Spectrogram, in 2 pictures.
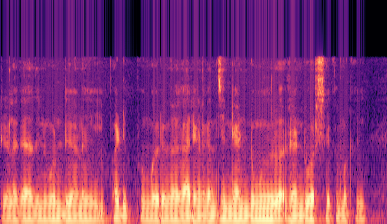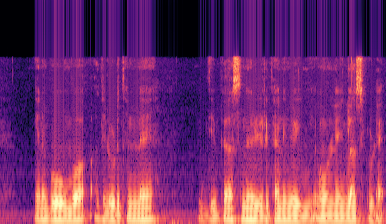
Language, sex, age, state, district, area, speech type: Malayalam, male, 30-45, Kerala, Kozhikode, urban, spontaneous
